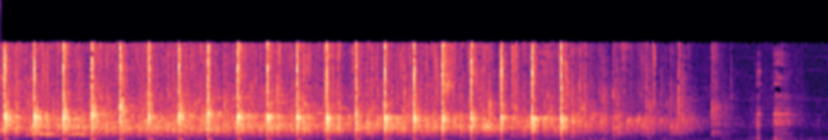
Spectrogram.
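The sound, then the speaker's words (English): A crowd applauds steadily, with sharp individual claps standing out in a quick rhythm, loud, before the clapping thins out and fades near the end. “Could you just give them a round of applause?”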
